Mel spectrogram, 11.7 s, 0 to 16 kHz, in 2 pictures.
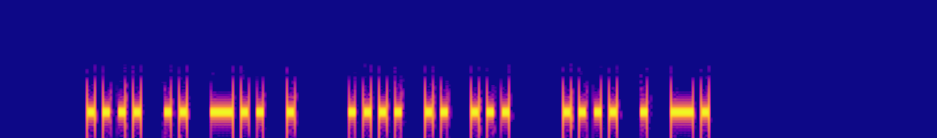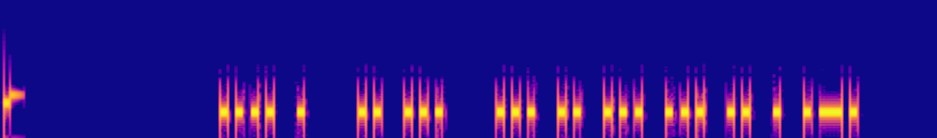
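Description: Morse code at a brisk 25 words per minute: a steady mid-pitched tone keyed in rapid dits and dahs, two bursts of characters separated by a short pause with a faint click.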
